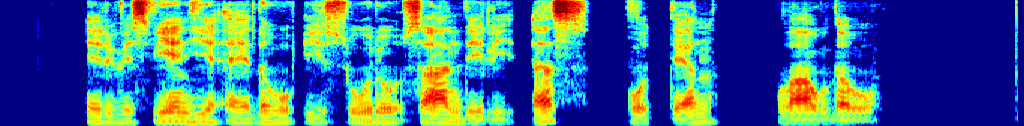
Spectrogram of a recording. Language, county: Lithuanian, Marijampolė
